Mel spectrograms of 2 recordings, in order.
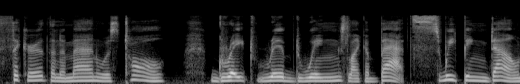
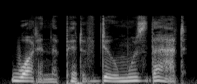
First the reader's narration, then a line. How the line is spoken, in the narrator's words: Talanvor muttered in a moment of silence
